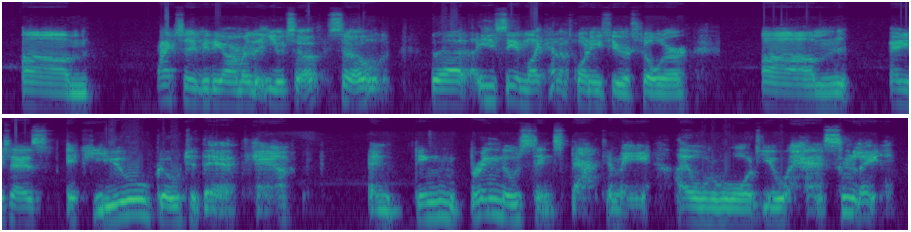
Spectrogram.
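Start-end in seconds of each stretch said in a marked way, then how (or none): 7.3-13.4 surprisingly deep little gnome voice. A game narrator voices a two-foot-tall gnome speaking to the player: oddly deep gnome voice. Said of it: "Oddly deep voice".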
